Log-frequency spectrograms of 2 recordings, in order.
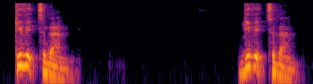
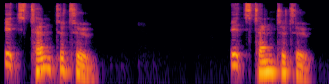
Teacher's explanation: the to becomes very weak. So to is usually weak and not stressed.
